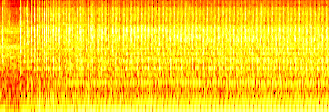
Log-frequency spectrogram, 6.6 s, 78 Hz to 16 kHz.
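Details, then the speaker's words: Wartime H tractor's first start after 20+ years of sitting: it fires and settles into a lumpy, uneven idle with loud popping exhaust while spitting out a lot of junk. "oh hey that wasn't bad ah yeah she's puking a bunch of junk out of there"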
